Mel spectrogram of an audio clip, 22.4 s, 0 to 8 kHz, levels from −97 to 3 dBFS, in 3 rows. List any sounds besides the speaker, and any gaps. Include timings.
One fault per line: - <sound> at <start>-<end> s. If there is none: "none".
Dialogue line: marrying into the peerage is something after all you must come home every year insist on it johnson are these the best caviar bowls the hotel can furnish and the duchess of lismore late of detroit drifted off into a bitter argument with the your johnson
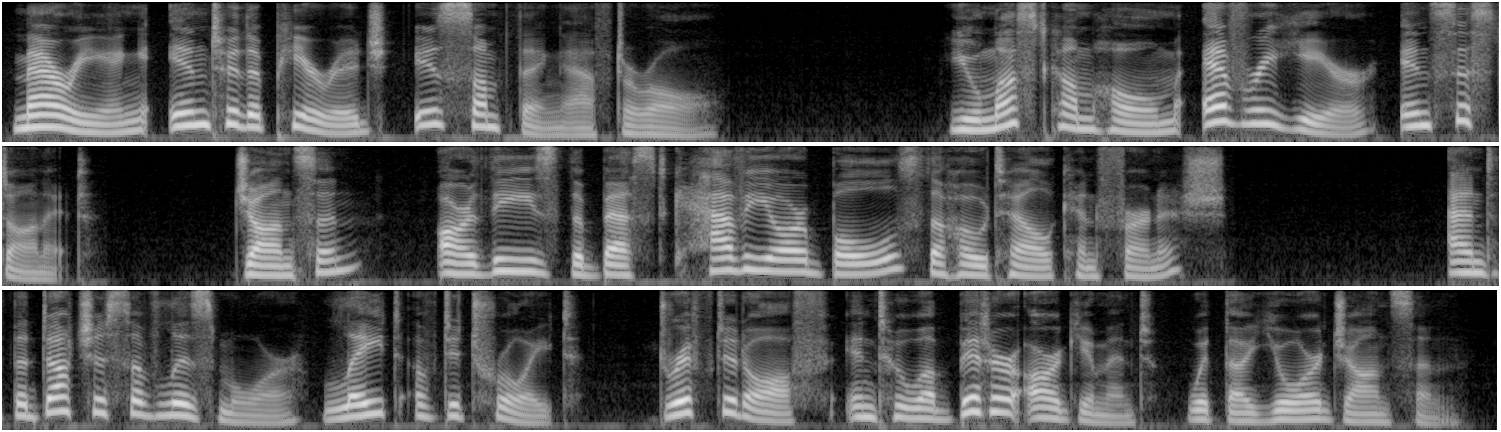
none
